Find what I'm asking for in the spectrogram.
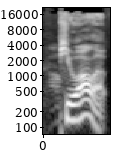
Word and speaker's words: Puyallup: Puyallup? – Is it really Puyallup? – Puyallup. P-Y-U-A-L-L-U-P, I believe.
